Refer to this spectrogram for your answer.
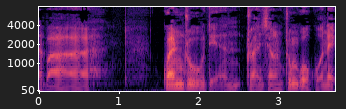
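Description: Against a quiet background, a man with a very deep, low pitch talks with lively intonation. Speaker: radio news host. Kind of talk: news presenting. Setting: studio. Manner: formal.

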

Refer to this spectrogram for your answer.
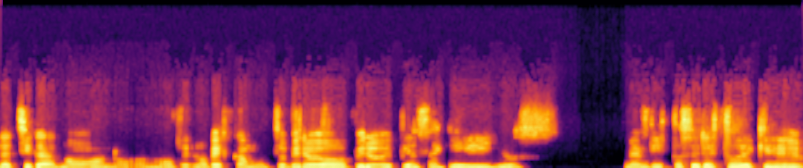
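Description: With a Chilean accent, a woman at medium pitch speaks at a moderate pace in a dark, mellow tone with lively intonation, the sound dry and close with no echo. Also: quiet background. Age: 40s. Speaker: amateur triathlete. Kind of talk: casual interview.

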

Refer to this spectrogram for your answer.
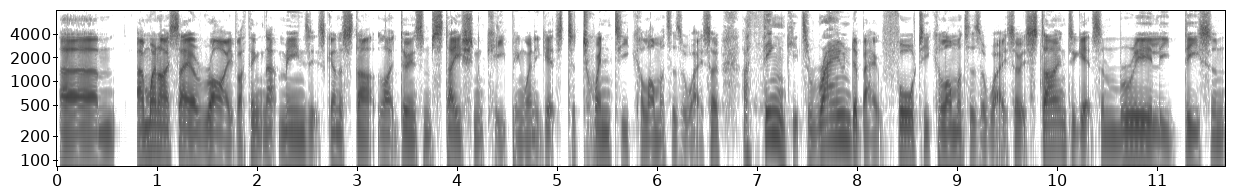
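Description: On a very clean recording with a silent background and a dry, close sound with no echo, a man with an English accent talks at fairly low pitch and a moderate pace with ordinary pitch variation. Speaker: podcast host. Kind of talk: casual chat.

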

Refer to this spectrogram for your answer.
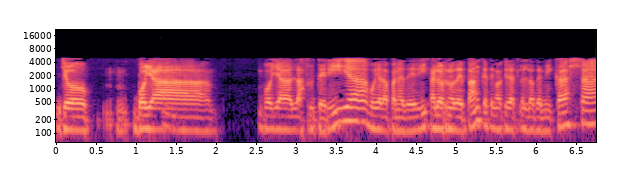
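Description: A man speaks at a moderate pace in a plain, everyday voice, with a medium pitch and ordinary pitch variation. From Cádiz, Andalusia, Spain. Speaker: translator and actor. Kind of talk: interview.

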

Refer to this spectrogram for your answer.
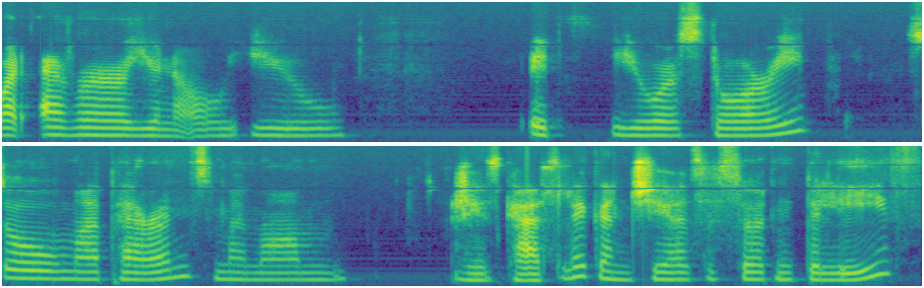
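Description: A very slow pace, a dark, mellow tone and fairly even intonation, recorded dry and close with no echo. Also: woman, fairly low pitch for a woman. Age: middle-aged. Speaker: photographer and director. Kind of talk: interview.

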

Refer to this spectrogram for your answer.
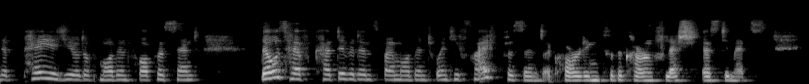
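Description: With a German accent, a woman speaks at a fairly high pitch and a moderate pace, her intonation lively over a quiet background. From Germany. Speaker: fund manager. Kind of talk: casual chat. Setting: phone call.

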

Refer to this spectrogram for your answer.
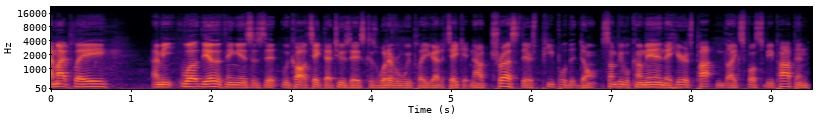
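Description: A man's fairly low voice with an American accent at a very fast pace, in a very clean recording with a silent background. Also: ordinary pitch variation. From US Midwest. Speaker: DJ. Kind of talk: interview.

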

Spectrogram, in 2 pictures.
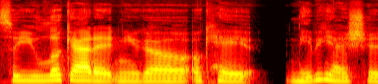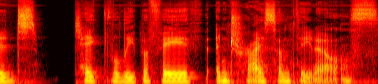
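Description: A woman with an ordinary speaking voice and a fairly low pitch talks at a moderate pace with fairly even intonation, on a very clean recording with a silent background. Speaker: PR agency owner. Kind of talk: interview, casual conversation.

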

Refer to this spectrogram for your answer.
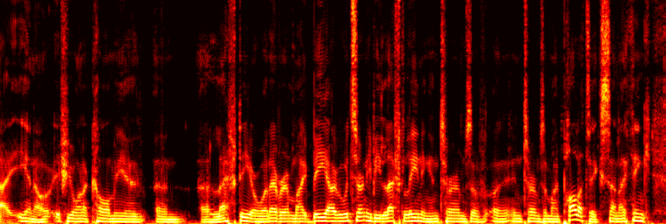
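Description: A man speaks at a moderate pace in a fairly low voice with ordinary pitch variation, over noticeable background noise. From England, Irish parents. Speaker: podcast producer. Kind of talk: casual chat.

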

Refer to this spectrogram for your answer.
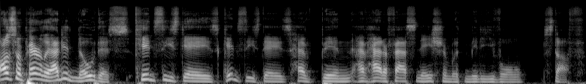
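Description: Fairly high-pitched and fairly quick, a man in a plain, everyday voice talks with hardly any pauses, lively intonation and big swings in loudness. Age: 40s. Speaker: podcast co-host and trivia quizmaster. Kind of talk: casual chat. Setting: remote call.

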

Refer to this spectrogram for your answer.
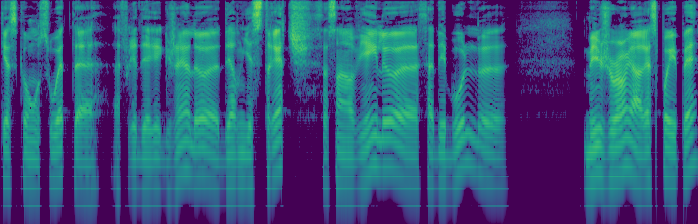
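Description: Speaking at a fairly slow pace in a fairly low voice, a man shows ordinary pitch variation and big swings in loudness in a very clean recording with a silent background. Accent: Quebec. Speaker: podcast host. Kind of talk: casual interview conversation. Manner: hesitant, repetitive.

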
